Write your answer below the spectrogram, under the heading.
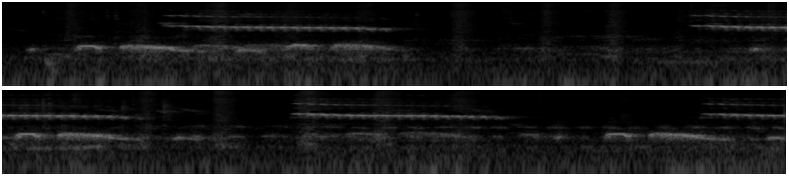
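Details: Female spotted dove calling to stimulate males, soft low cooing phrases repeated over and over, with a high descending buzzy trill from another bird recurring every few seconds and faint background hiss.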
